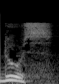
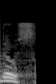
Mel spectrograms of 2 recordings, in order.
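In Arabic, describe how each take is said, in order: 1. الحركة الأولى في الاسم هي u. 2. الحركة الأولى في الاسم ليست u.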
